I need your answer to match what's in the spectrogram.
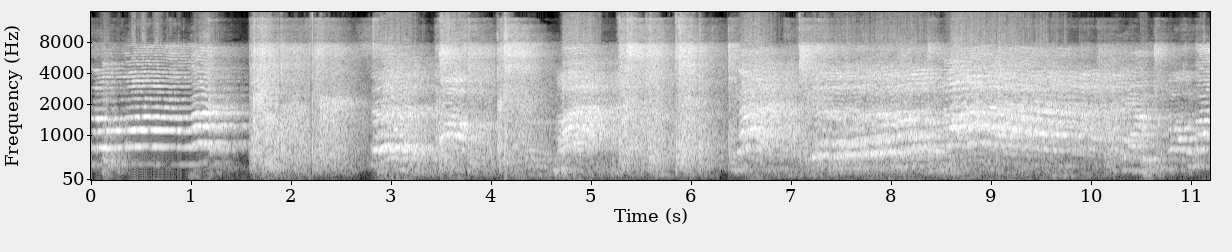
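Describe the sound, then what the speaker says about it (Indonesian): A classroom of students performs the rhythmic tepuk semangat spirit clap. Loud, close bursts of claps land in quick unison patterns, mixed with shouted group chanting, after a brief voice at the start. "Tepuk semangat."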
